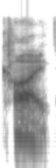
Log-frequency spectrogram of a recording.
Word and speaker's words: CAI: Apparently the Europeans actually pronounce it Kai, which I said was, I was joking, actually means open in Chinese, as you well know.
